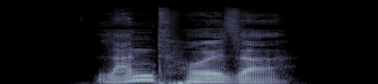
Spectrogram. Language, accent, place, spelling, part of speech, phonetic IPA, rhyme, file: German, Germany, Berlin, Landhäuser, noun, [ˈlantˌhɔɪ̯zɐ], -anthɔɪ̯zɐ, De-Landhäuser.ogg
- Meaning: nominative/accusative/genitive plural of Landhaus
